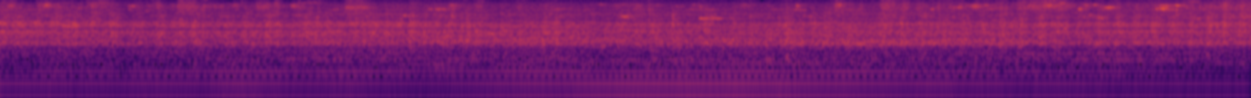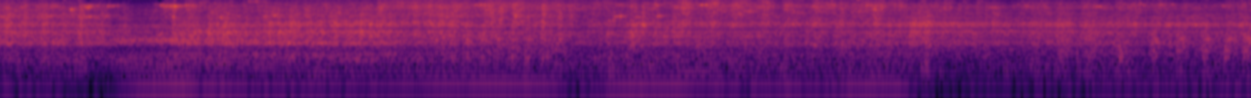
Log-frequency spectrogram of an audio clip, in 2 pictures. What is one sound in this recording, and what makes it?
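A bulldozer's blade scrapes and pushes loose rocks.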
